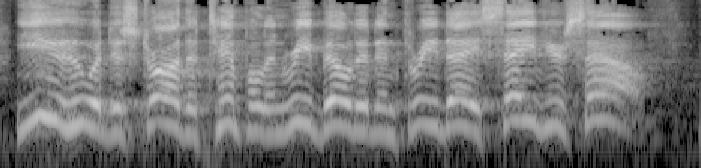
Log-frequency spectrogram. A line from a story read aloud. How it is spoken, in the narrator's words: they cried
